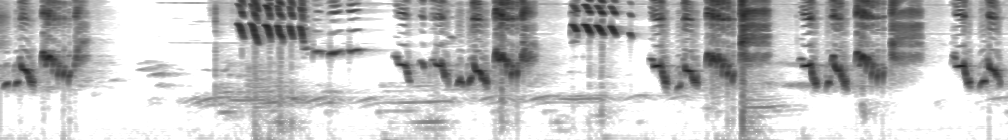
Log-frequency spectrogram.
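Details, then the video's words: White-rumped shama from Medan, Indonesia, giving an unusual song: bursts of rapid, varied chirps and sweeping whistled notes in quick phrases, some slurred downward, others high and trilled, with short pauses between phrase groups. "MURAY BATU MEDAN SUARA ANEH"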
